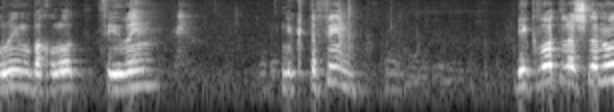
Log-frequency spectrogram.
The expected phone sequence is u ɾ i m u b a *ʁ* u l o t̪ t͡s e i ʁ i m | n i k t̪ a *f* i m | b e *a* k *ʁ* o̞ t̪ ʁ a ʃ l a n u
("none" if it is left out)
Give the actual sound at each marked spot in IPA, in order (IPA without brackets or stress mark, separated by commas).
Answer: χ, f, i, v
